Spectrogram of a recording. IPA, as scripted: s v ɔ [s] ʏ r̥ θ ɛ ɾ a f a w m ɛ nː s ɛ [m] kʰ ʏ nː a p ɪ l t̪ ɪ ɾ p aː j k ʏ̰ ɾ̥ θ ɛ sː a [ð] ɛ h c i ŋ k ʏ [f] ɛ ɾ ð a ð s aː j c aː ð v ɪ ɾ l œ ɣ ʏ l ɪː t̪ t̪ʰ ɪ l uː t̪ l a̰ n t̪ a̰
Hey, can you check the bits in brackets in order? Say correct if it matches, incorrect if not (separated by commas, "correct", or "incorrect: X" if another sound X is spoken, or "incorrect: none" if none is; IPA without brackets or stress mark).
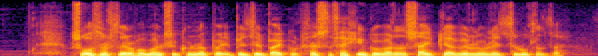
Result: incorrect: θ, correct, incorrect: θ, incorrect: v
